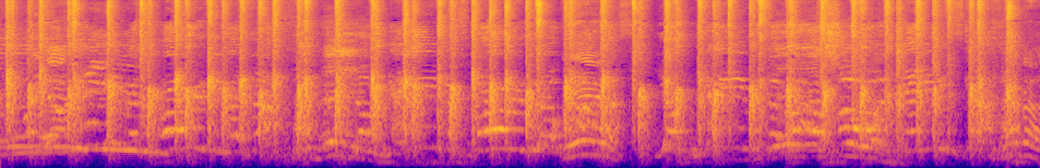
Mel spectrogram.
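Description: Hands clapping in a steady, quick rhythm, with a man's voice sounding over the claps.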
